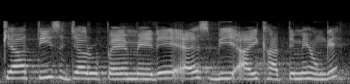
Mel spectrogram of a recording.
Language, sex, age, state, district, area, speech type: Hindi, female, 18-30, Rajasthan, Jodhpur, urban, read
